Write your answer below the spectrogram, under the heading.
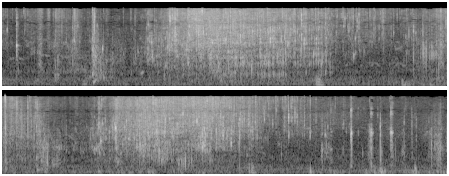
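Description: Water trickling and splashing down a rock face into a shallow muddy puddle, in two longer spells, with scattered drips between.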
